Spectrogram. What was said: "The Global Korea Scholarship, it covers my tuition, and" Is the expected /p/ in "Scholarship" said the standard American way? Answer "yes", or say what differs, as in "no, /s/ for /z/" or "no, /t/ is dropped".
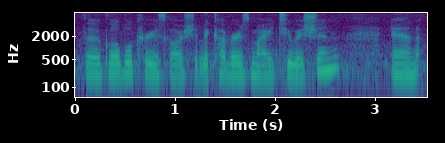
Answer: yes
